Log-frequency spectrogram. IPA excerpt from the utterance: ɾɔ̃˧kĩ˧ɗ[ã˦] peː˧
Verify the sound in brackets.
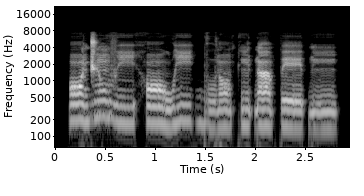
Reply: correct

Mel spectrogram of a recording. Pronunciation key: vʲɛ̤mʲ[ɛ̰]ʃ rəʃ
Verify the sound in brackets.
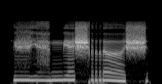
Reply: incorrect: ɛ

